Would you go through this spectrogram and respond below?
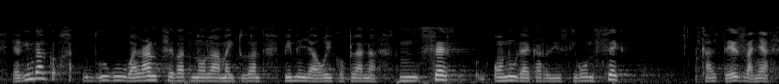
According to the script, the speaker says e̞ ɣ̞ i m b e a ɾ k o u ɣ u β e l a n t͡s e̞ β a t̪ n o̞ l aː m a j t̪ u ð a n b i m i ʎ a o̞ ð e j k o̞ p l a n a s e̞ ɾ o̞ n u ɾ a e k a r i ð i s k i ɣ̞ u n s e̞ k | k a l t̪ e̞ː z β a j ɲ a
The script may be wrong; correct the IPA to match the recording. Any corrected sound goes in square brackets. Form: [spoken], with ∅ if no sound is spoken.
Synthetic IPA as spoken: e̞ ɣ̞ i m b e a ɾ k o u ɣ u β [a] l a n t͡s e̞ β a t̪ n o̞ l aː m a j t̪ u ð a n b i m i ʎ a o̞ [ɣ] e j k o̞ p l a n a s e̞ ɾ o̞ n u ɾ a e k a r i ð i s k i ɣ̞ u n s e̞ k | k a l t̪ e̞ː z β a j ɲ a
